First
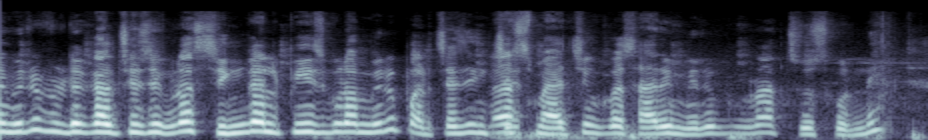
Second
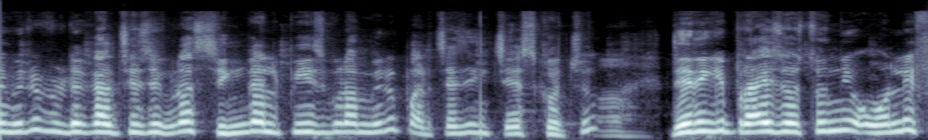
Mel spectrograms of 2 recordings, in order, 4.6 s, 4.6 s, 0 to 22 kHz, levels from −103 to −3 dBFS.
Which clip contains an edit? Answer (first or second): first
